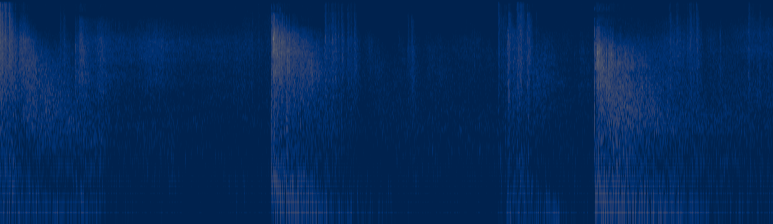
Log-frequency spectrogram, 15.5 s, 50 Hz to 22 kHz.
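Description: Heavy naval guns fire in a long-range artillery duel in Ultimate Admiral: Dreadnoughts, with three loud booming salvos at about 5, 10 and 12 seconds, each trailing into rumbling echoes over continuous low battle noise.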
